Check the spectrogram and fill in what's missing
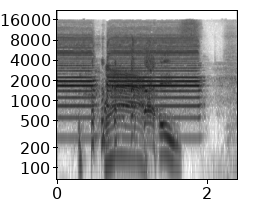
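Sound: truck horn honking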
